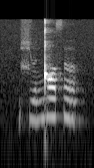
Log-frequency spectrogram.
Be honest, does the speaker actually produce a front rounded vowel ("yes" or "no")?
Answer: yes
